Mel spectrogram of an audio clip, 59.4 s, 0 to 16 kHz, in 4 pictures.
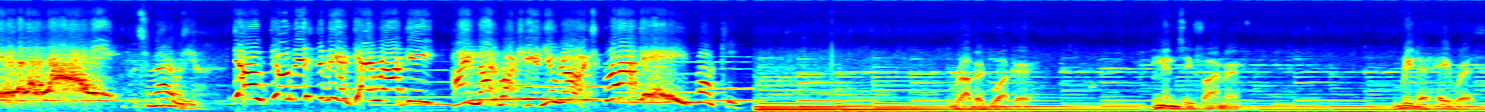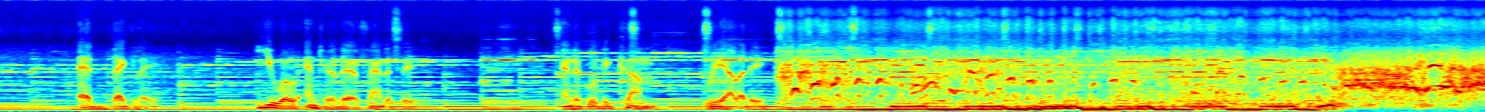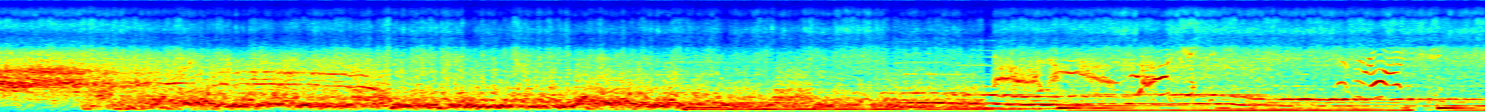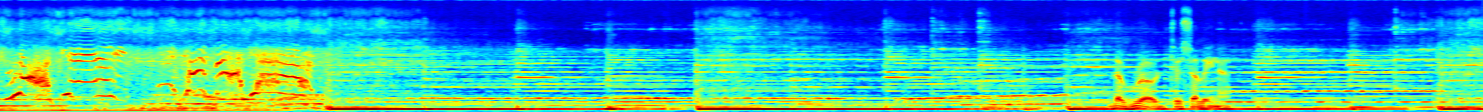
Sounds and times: Music: 0:00.0 - 0:59.3.

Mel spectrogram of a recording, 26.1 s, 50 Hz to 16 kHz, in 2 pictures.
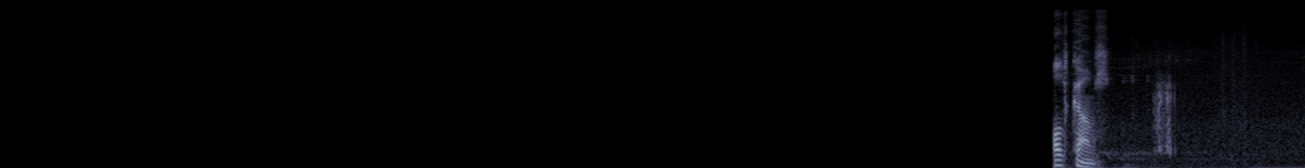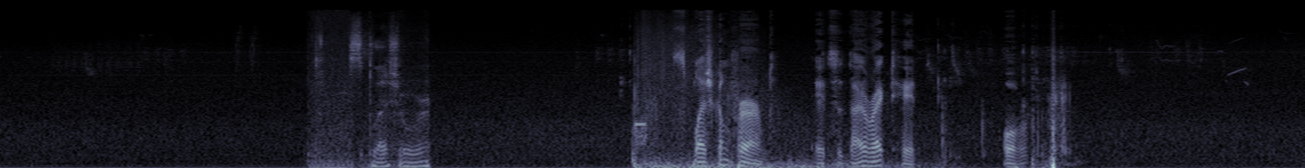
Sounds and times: Speech: 0:10.6 - 0:11.2, 0:16.2 - 0:17.4, 0:19.4 - 0:22.2, 0:23.1 - 0:23.4.

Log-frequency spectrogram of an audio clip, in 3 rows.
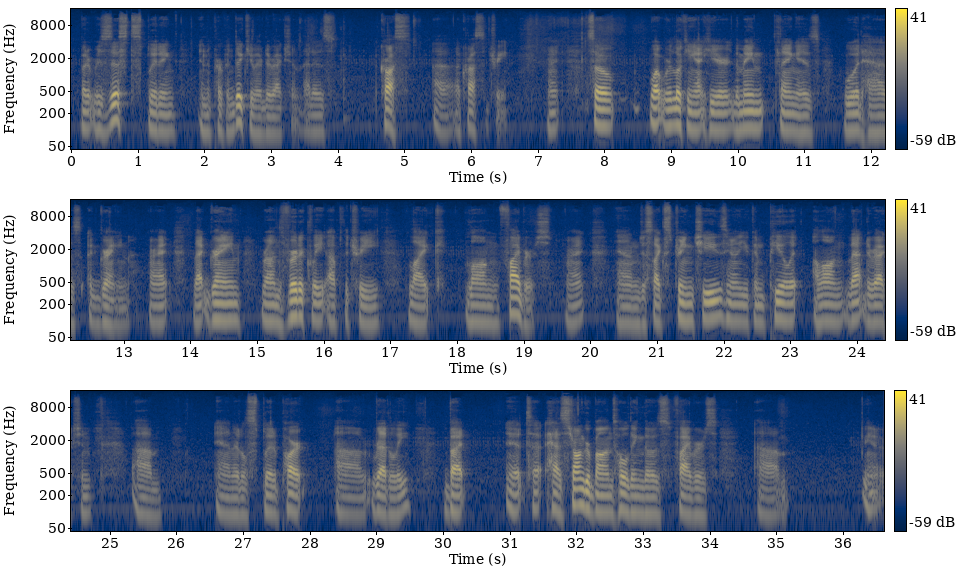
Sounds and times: Speech: 0:00.2 - 0:06.6, 0:07.2 - 0:24.8, 0:25.4 - 0:25.8, 0:26.6 - 0:35.3, 0:36.3 - 0:36.6.

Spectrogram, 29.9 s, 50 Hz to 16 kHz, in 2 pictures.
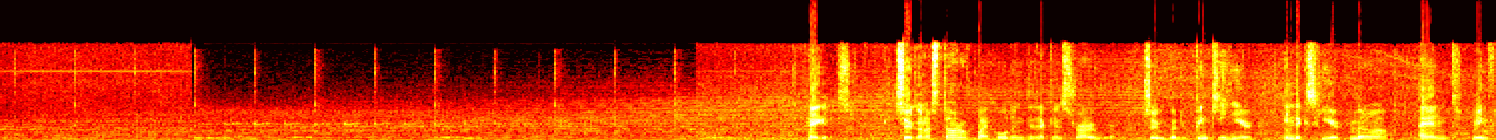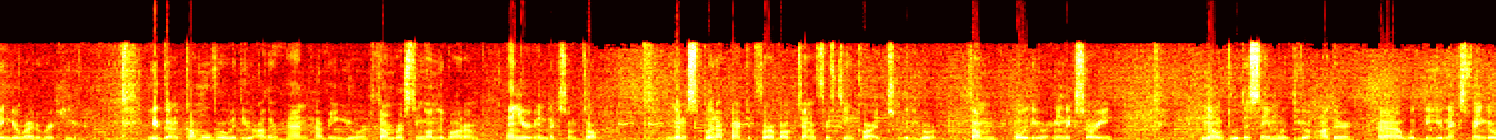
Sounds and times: Music: 0:00.0 - 0:29.9
Speech: 0:08.0 - 0:15.8, 0:16.4 - 0:21.0, 0:21.6 - 0:26.1, 0:27.0 - 0:29.9.

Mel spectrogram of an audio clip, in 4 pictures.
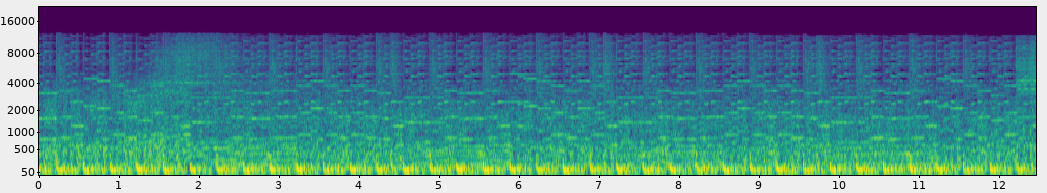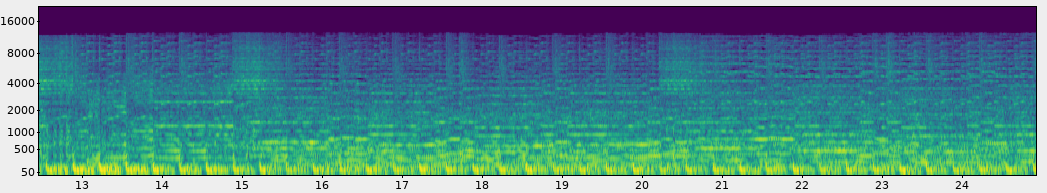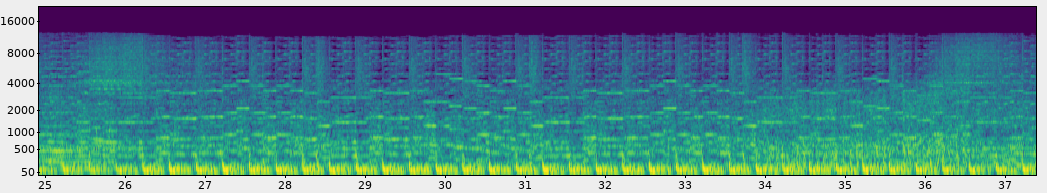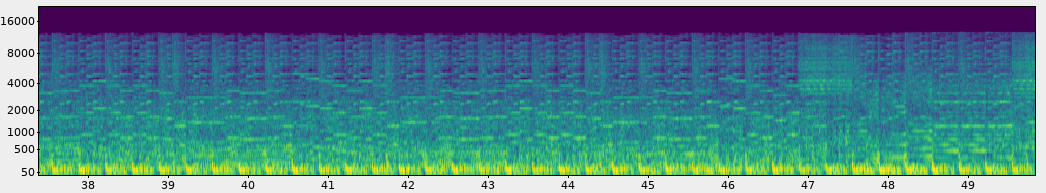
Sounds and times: Music: 0:00.0 - 0:49.8.

